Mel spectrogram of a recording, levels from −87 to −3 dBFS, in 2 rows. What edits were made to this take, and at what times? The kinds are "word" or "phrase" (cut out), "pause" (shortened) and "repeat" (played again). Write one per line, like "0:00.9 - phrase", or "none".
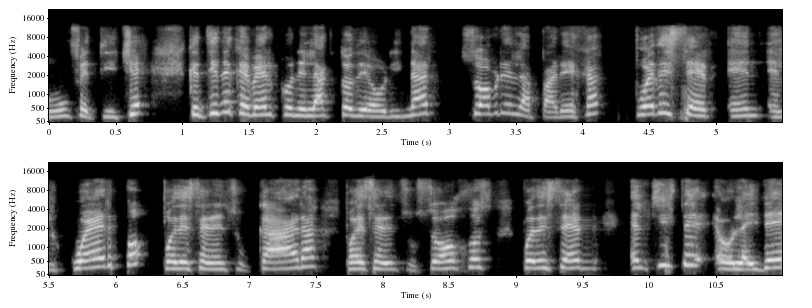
0:06.3 - pause

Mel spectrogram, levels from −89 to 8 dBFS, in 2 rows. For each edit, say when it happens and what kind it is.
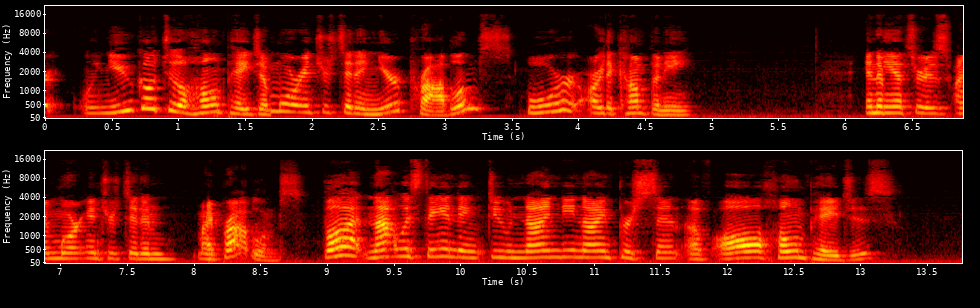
0:01.7 - phrase
0:03.6 - pause
0:04.2 - phrase
0:06.3 - phrase
0:06.8 - word
0:08.9 - pause
0:10.2 - word

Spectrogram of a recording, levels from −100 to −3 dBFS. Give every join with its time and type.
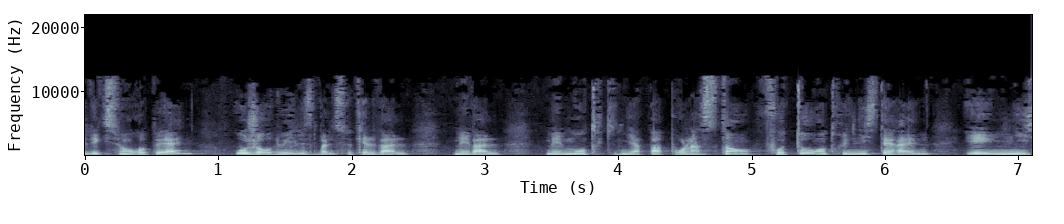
0:01.7 - word
0:02.9 - repeat

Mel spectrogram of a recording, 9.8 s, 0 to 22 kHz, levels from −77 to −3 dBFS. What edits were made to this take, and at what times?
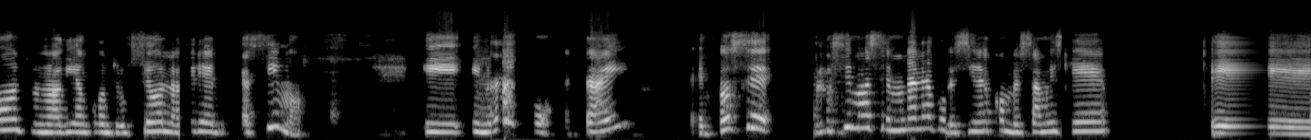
0:01.3 - word
0:03.7 - word
0:06.1 - word
0:07.1 - word
0:08.0 - word

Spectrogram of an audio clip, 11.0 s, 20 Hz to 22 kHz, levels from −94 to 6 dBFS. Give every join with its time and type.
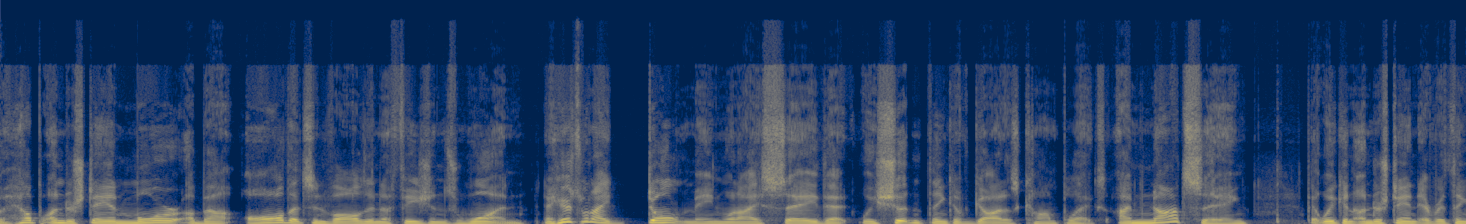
0:04.0 - pause

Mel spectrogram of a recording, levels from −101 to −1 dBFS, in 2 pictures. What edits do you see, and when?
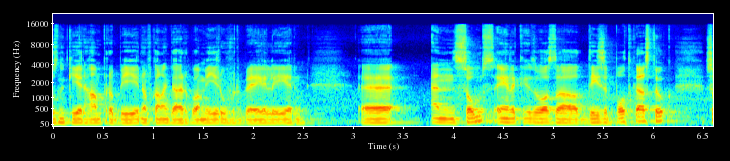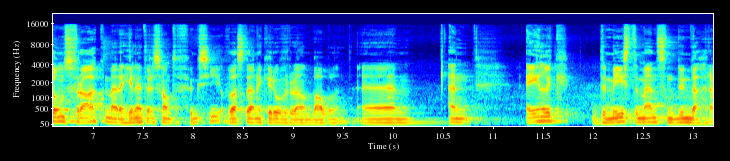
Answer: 0:03.7 - pause
0:07.1 - phrase

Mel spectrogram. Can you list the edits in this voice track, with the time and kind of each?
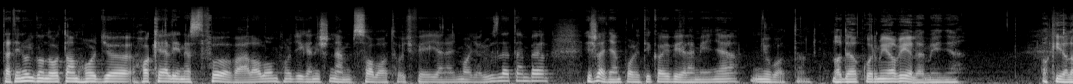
0:07.5 - pause

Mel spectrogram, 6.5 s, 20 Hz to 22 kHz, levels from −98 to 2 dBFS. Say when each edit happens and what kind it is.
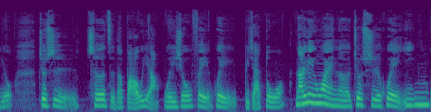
0:04.3 - pause

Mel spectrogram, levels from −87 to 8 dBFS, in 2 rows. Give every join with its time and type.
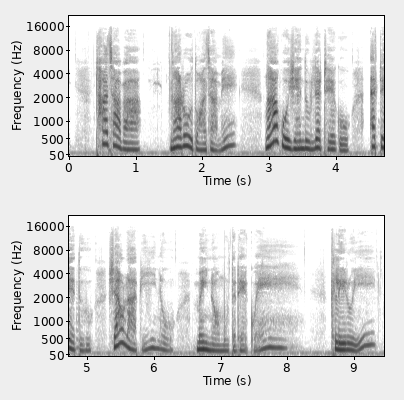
none

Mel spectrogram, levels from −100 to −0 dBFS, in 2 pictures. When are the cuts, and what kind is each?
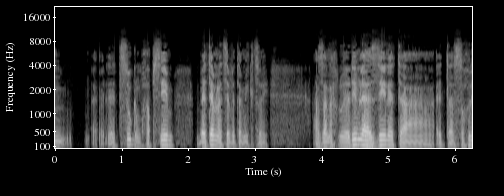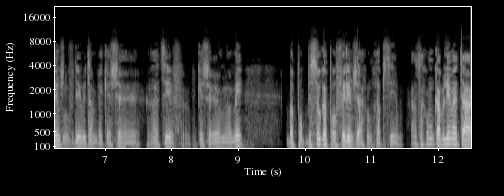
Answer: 0:01.2 - phrase
0:06.3 - word

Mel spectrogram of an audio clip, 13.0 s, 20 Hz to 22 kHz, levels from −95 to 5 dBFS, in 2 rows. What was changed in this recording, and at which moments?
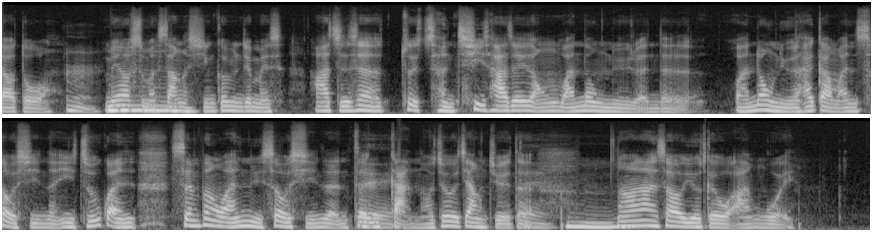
none

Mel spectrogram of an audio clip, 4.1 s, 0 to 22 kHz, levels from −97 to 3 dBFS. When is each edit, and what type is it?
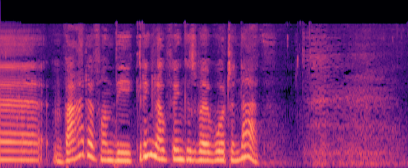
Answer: none

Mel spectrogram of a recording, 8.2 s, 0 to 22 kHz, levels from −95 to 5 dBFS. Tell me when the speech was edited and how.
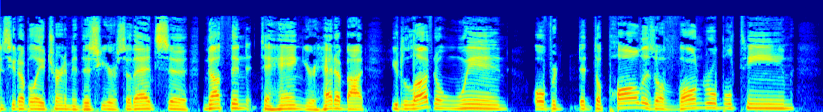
0:02.0 - pause
0:04.3 - phrase

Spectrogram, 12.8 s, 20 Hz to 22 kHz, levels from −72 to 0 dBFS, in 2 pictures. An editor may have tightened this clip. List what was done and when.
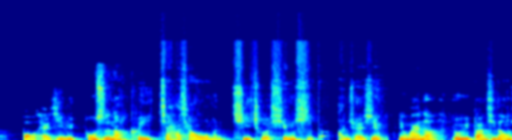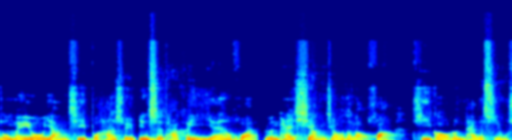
0:08.1 - phrase

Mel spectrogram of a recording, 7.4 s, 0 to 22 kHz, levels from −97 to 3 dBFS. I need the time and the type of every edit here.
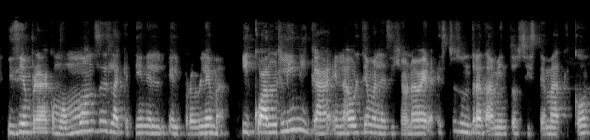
0:02.9 - pause
0:03.5 - phrase

